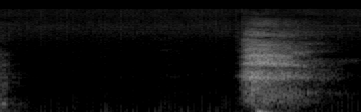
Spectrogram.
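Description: A man's sigh: one short, breathy exhale into a close microphone, about one and a half seconds in.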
